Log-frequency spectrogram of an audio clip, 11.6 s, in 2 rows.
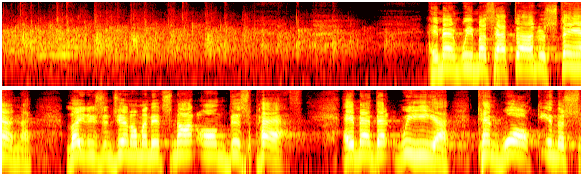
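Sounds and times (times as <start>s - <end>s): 
people clapping: 0.0s - 4.1s
speech: 4.3s - 11.5s.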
